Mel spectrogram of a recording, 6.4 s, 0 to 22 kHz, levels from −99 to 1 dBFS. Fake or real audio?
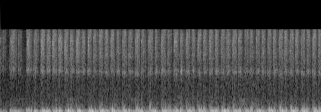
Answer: real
